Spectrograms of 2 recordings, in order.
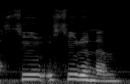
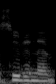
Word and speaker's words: pseudonym: Yeah, the P is silent, like in Psycho.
